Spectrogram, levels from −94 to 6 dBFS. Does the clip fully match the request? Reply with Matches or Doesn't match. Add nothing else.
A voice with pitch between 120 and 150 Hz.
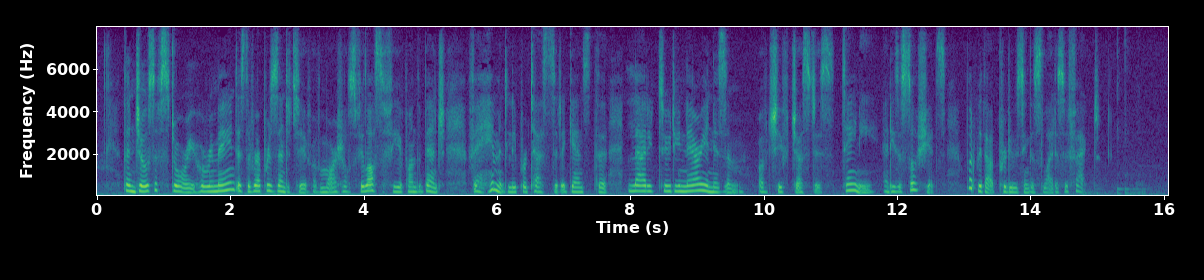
Doesn't match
